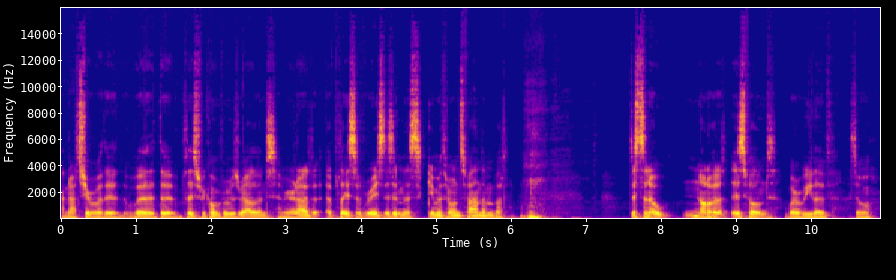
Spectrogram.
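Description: A low-voiced man with a Donegal Irish accent talks as a podcast co-host. He chats in a casual, rambling style, with a joking streak. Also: flat delivery, measured pace. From County Donegal, Ireland. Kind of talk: casual fan podcast chat.

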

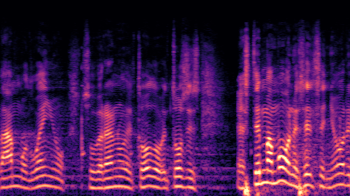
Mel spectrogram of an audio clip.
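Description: Animated pastor preaching in a hall. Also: male voice, on the high side. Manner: animated, repeats "my brothers", asks the congregation questions. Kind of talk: sermon. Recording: long hall reverb.

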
